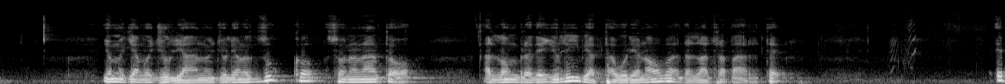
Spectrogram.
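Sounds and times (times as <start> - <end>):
man speaking: 1.0 - 4.2, 4.8 - 8.1
short rising squeak: 8.9 - 9.6.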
